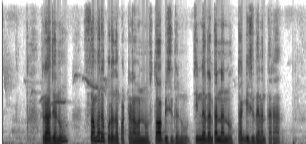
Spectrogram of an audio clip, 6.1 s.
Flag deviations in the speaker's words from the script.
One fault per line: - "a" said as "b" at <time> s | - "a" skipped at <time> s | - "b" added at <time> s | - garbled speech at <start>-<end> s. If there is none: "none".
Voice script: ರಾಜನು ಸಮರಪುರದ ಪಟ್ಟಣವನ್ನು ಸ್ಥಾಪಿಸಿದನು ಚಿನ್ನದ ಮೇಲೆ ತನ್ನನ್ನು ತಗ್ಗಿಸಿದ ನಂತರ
- "ಮೇಲೆ" skipped at 4.2 s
